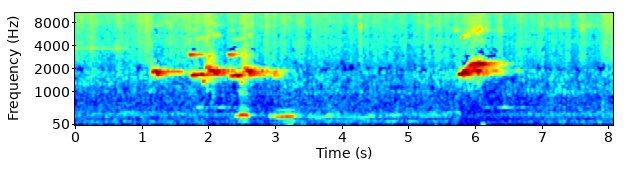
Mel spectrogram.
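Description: Bird calling: a quick run of short, clear whistled notes about a second in, then one more whistled note about six seconds in, with a faint ambient hum underneath.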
